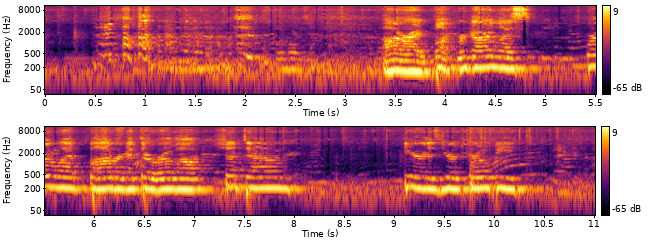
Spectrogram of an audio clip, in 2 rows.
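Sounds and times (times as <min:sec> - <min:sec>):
people talking indistinctly: 0:00.5 - 0:11.0.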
